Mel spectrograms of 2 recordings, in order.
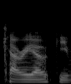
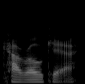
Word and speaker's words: karaoke: to be correct and it's also pronounced karaoke not karaoke thanks for that mr weeble yeah because it's a japanese word so you have to listen to how they pronounce it just like how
